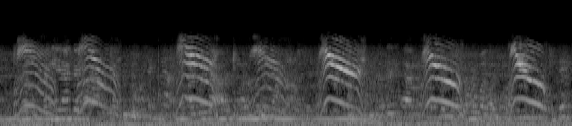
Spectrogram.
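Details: Persian kitten, adopted, being made to nurse from a cat that is not its mother, gives six high, arching, wavering meows spaced about every one and a half seconds, with a steady low hum underneath.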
